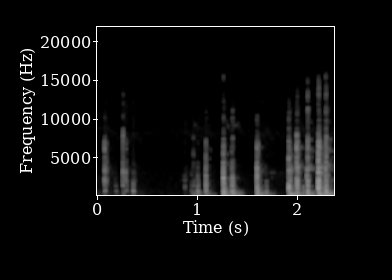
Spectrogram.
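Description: Typing on a computer keyboard: a few keystrokes, a pause of about half a second, then a quicker run of keystrokes.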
